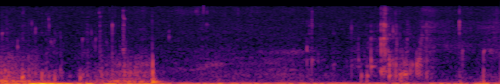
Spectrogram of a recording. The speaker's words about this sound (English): Take a quick sip real quick, and we'll head into the defense.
